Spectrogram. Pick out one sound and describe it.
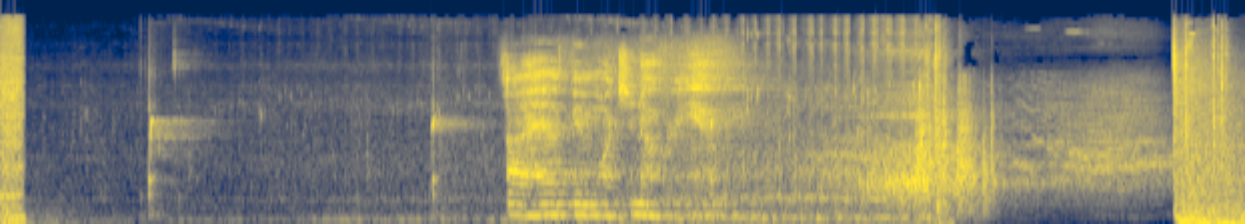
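Water laps softly in a bathtub.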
